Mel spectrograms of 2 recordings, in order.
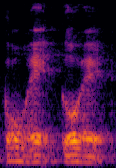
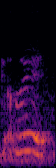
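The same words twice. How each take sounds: First: Hurried "Go ahead, go ahead," pushing the other driver; brisk impatient wave-through; rushing them along; rushed go ahead. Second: "Go ahead." very high and soft, sweetly friendly; cheerful soft "Go ahead." letting them pass; smiling go ahead. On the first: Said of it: "feels like you're rushing them". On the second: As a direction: coo "Go ahead." with a smile. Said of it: "Just be like". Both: Shown as a demonstration.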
